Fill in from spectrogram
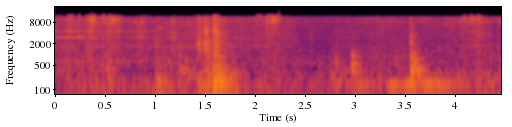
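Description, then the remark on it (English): Sliding elevator doors rumble and clunk a few times as they open on floor 3, with soft mechanical thuds against a low background hum; no one speaks. “Now, the doors to go back open.”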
